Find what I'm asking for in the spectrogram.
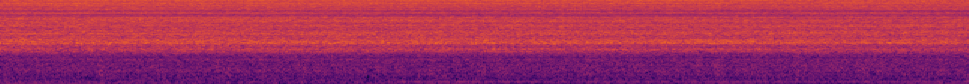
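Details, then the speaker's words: Semi trailer with missing parts, trailer brakes set: loud steady hiss of escaping air, no engine under it, as the trailer air suspension dumps; air brake leak awaiting parts. "And I'm going to show you what it does whenever you set the trailer brakes."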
